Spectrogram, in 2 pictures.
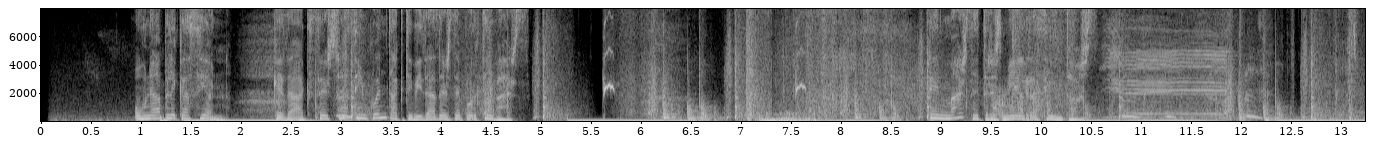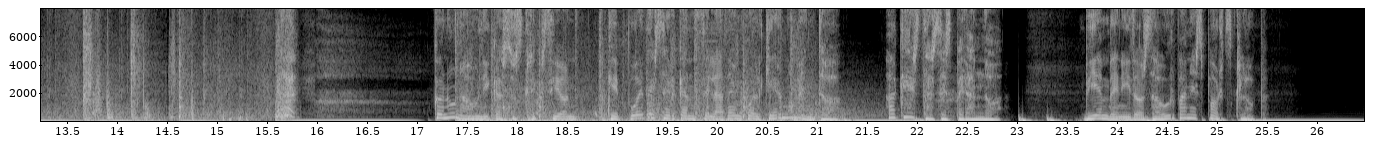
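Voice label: Spanish, Fremdtake Dynamisch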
